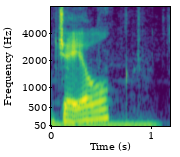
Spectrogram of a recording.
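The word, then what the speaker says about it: gaol: to that one guy that's just jail, but it looked, they spelled it like G-A-O-L.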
